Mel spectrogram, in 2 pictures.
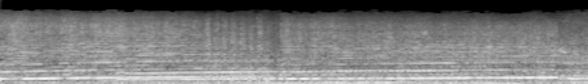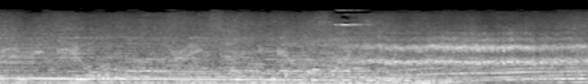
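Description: Motorcycle engines roar as they race away down the road.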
